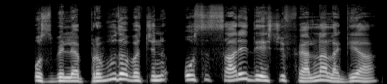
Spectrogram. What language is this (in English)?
Dogri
